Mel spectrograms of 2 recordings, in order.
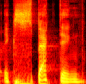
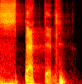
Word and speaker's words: expecting: The network allowed the pregnancy storyline, but insisted the word expecting be used instead of pregnant. And Arnaz actually got laughs when he deliberately mispronounced it as spected. He said spected.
